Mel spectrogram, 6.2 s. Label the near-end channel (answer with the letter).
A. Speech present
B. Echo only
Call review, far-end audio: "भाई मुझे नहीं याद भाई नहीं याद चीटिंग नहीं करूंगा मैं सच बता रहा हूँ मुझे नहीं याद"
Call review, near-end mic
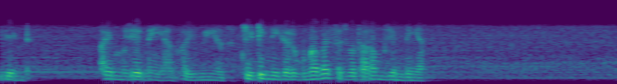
B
